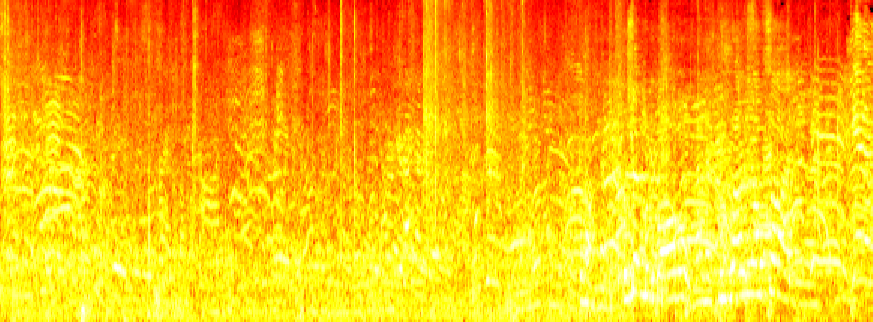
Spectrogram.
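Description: A crowd of spectators nearby talks and calls out, growing into loud cheering.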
